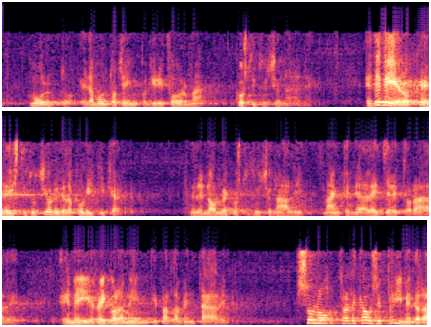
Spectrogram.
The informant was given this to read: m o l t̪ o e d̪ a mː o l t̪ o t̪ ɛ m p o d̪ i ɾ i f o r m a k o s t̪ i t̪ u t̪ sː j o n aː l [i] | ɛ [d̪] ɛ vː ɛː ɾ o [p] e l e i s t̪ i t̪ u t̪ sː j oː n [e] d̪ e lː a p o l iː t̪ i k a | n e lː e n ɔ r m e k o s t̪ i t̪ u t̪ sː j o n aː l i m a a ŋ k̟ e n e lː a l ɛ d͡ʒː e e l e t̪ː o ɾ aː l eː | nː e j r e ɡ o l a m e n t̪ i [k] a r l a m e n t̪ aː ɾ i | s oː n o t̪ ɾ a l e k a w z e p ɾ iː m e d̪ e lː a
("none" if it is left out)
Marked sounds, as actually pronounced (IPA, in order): e, d̪, k, i, p

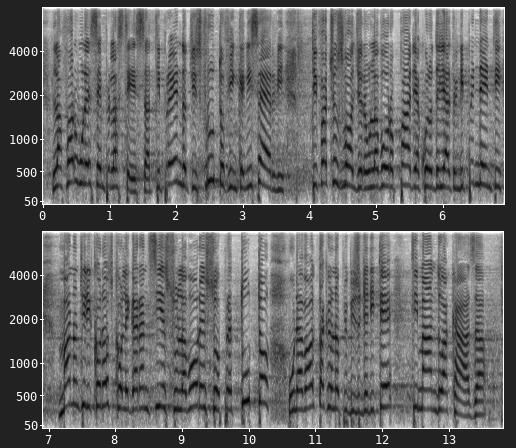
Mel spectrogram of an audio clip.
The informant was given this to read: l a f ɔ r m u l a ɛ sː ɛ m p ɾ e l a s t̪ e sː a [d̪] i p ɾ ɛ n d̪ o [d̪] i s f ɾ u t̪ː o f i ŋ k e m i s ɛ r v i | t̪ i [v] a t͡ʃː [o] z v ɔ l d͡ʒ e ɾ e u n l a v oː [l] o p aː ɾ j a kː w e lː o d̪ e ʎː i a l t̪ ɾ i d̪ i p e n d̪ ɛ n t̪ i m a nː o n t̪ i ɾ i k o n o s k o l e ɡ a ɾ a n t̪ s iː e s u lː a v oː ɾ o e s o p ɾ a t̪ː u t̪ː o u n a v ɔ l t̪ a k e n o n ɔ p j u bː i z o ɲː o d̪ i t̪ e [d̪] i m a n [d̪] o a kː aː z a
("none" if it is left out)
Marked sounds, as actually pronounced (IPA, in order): t̪, t̪, f, o, ɾ, t̪, d̪

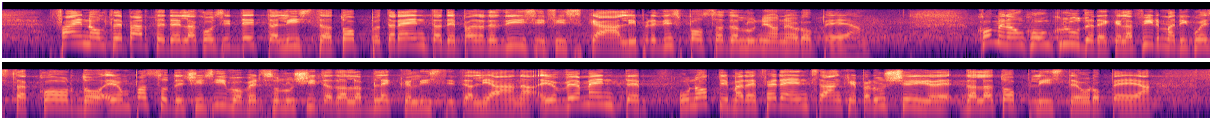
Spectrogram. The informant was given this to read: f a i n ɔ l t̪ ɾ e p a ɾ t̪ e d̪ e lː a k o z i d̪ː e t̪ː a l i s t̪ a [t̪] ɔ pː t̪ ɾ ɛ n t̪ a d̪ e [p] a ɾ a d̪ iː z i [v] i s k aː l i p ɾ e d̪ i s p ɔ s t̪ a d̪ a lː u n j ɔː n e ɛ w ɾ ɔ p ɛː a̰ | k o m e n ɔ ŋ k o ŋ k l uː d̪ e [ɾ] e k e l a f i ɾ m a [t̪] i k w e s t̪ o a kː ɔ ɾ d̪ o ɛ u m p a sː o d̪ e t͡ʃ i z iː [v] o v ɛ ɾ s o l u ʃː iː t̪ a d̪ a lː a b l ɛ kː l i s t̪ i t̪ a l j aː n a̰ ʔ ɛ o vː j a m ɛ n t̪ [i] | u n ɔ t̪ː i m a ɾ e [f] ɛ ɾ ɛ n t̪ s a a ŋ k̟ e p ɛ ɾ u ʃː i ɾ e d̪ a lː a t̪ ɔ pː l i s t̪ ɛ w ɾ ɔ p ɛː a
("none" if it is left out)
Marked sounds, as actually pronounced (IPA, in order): t̪, p, f, ɾ, d̪, v, e, f

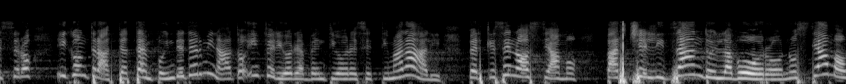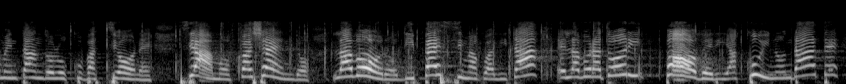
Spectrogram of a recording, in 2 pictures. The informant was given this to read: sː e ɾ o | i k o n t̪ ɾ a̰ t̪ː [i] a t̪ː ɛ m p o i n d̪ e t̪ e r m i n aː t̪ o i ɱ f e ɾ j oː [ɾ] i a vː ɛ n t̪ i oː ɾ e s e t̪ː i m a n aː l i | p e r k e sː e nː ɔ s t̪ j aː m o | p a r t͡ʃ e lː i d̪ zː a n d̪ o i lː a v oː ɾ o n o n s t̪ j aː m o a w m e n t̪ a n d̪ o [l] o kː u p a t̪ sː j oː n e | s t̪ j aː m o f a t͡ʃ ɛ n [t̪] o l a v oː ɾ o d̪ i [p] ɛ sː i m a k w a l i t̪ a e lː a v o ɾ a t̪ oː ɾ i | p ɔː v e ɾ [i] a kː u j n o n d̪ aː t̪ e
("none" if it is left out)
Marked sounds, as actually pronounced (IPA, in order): i, ɾ, l, d̪, p, i

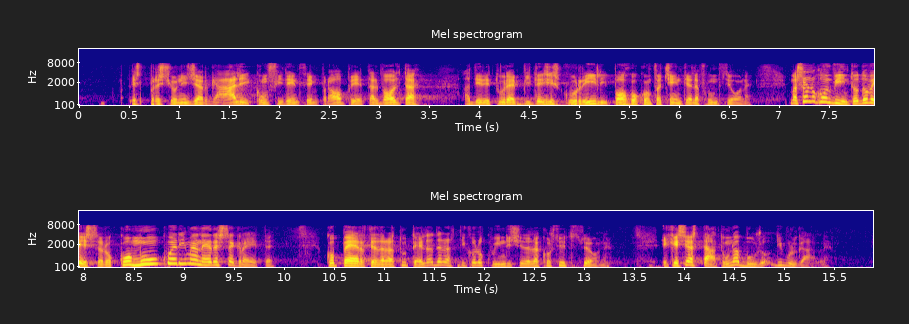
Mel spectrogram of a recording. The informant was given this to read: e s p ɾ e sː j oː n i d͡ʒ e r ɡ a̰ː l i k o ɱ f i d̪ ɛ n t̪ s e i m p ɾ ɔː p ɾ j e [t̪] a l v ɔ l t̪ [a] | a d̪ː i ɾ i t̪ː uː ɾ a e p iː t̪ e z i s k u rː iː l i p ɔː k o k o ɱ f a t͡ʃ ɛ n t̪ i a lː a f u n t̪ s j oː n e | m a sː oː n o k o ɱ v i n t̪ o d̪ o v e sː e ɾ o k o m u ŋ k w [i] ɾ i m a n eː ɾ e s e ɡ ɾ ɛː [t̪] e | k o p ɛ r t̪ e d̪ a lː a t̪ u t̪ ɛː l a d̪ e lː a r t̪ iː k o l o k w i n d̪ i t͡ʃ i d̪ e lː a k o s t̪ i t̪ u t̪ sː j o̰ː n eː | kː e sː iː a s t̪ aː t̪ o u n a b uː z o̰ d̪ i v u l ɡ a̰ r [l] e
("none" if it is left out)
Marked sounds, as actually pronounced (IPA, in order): t̪, a, e, t̪, l

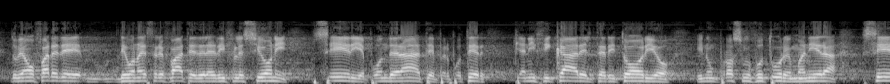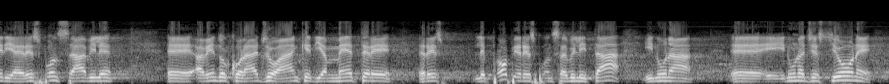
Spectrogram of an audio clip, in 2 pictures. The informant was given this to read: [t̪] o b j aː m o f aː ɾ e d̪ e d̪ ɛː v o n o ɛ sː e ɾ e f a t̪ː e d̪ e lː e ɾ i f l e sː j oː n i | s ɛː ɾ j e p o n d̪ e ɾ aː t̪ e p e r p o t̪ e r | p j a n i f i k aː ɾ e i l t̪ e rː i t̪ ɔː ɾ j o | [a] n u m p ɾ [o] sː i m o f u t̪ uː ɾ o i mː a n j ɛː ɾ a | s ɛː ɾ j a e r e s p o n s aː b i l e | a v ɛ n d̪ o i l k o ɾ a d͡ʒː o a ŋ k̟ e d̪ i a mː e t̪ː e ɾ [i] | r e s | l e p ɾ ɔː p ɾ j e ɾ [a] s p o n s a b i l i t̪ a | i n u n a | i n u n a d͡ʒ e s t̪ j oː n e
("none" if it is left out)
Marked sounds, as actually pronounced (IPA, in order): d̪, i, ɔ, e, e

